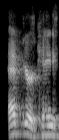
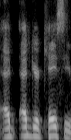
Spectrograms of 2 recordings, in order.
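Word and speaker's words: Edgar Cayce: Edgar Case allegedly could access the Akashic records of an individual. You talking Edgar Casey, right? Or Casey, yeah. Yeah, Casey. Edgar Casey.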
